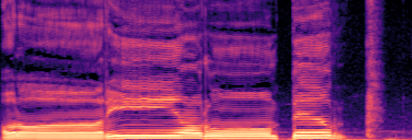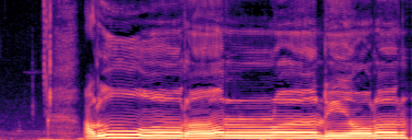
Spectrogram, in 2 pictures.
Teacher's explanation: huruf ra ini keluarnya huruf berasal dari ujung lidah menyentuh langit-langit mulut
